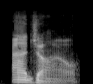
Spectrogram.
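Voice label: "agile", British English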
